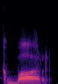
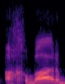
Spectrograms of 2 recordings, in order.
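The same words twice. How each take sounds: First: The kh is a plain aspirated stop. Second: The kh is a throaty fricative sound. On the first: The speaker calls it wrong. "Normal routine life में हम लोग बोलते हैं" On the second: The speaker calls it right. "इसको हम अखबार बोलेंगे। अखबार जो है वो सही शब्द है।"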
